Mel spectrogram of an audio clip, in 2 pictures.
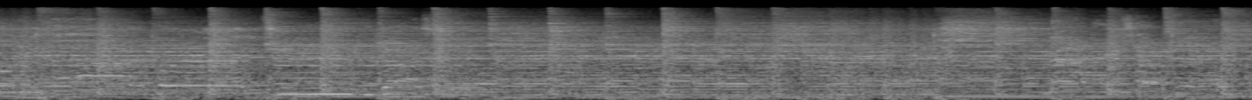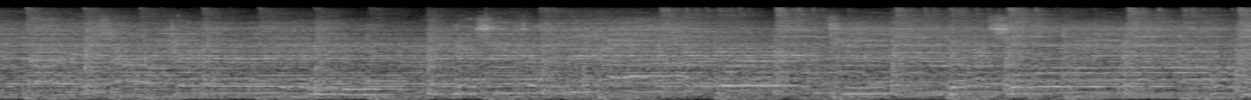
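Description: Live rock band playing: two electric guitars, an electric bass and a drum kit, at a steady full level.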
